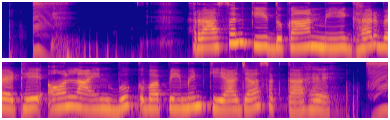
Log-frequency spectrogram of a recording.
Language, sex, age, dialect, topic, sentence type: Hindi, female, 25-30, Garhwali, banking, question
